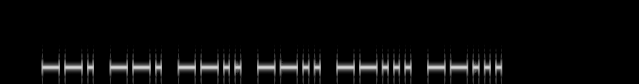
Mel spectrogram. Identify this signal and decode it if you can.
Morse code, heard as a keyed tone, about 21 wpm, 800 Hz. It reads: GGZZ77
